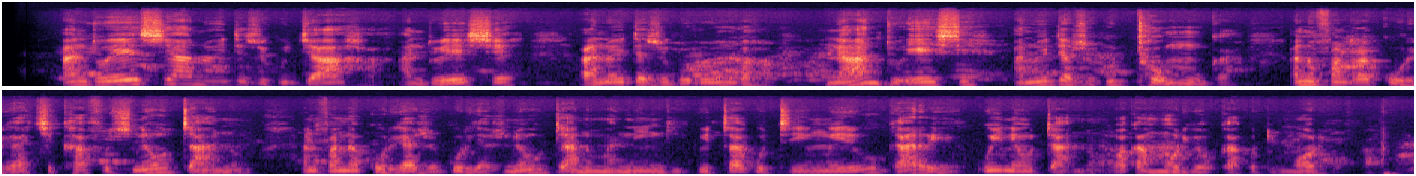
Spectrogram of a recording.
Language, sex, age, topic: Ndau, female, 36-49, health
